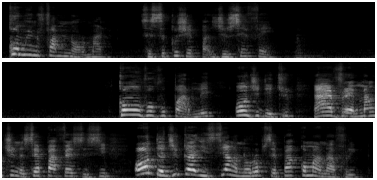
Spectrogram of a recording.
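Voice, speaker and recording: A woman, a social media comedian scolding her critics in a heated rant to viewers. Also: a little high. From Cameroon.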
